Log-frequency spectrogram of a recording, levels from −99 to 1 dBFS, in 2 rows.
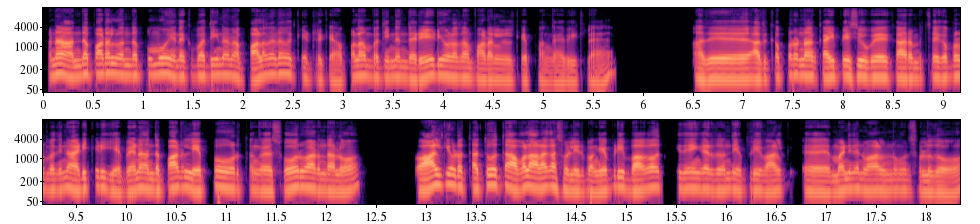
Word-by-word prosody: ஆனா, 155 +2 +4
அந்த 130 +4 +1
பாடல் 155 0 +3
வந்தப்பமும், 145 +2 -1
எனக்கு 130 0 -3
பார்த்தீங்கன்னா, 140 +2 -1
நான் 120 -5 -3
பல 110 +4 +3
தடவ 155 +1 -1
கேட்டுருக்கேன். 105 -5 -7
அப்பலாம் 135 +7 -2
பார்த்தீங்கன்னா, 125 0 -4
இந்த 110 -2 0
ரேடியோவுல 135 0 +2
தான் 120 -1 -3
பாடல்கள் 105 -2 -3
கேட்பாங்க 90 -2 -9
வீட்ல. 95 0 -8 1.1
அது 110 +1 +1 0.4
அதுக்கப்புறம் 120 +6 -2
நான் 135 -2 +2
கைபேசி 125 +1 +1
உபயோகிக்க 125 -1 +1
ஆரம்பிச்சதுக்கப்பறம் 120 +2 -2
பார்த்தீங்கன்னா, 120 +1 +2
அடிக்கடி 135 +3 -3
கேட்பேன். 115 0 0
ஏன்னா, 135 -1 +2
அந்த 120 -1 -1
பாடல் 135 -3 +4
எப்போ 145 +6 -3
ஒருத்தவங்க 120 -1 -4
சோர்வா 140 +2 +3
இருந்தாலும், 115 +1 0 0.7
வாழ்க்கையோட 165 +4 +6
தத்துவத்த 145 +4 +1
அவ்ளோ 140 +4 +5
அழகா 140 +2 +4
சொல்லியிருப்பாங்க. 110 -1 0
எப்பிடி 140 +3 -2
பகவத் 135 +4 +1
கீதைங்கிறது 130 -2 -1
வந்து, 120 0 -3
எப்பிடி 120 0 -5
வாழ் 110 +1 0 0.6
மனிதன் 125 0 -1
வாழணுன்னு 115 -1 -3
சொல்லுதோ, 105 -1 -2
125 Hz, 155 wpm, -23 LUFS, 115-135 Hz, 1.1 s, வாழ்க்கையோட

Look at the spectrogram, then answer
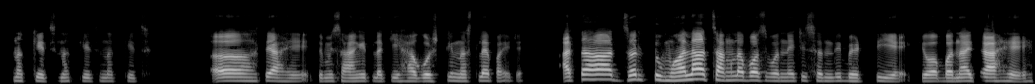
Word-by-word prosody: नक्कीच, 160 -1 -7
नक्कीच, 155 -1 -13
नक्कीच. 155 -1 -17 0.6
अ, 170 0 +2
ते 175 - +1
आहे. 150 -2 -1 0.2
तुम्ही 155 +1 -9
सांगितलं 155 0 -4
की 155 - -9
ह्या 155 0 -4
गोष्टी 155 +3 -4
नसल्या 165 +2 -4
पाहिजेत. - - -12 0.4
आता 230 0 +6 0.2
जर 225 +1 +2
तुम्हाला 205 +4 +6
चांगला 195 -1 +2
बॉस 190 -2 +1
बनण्याची 165 +1 -7
संधी 165 0 -8
भेटतीये 155 0 -5 0.2
किंवा 150 0 0
बनायचं 160 +2 +1
आहे, 160 -3 +3
160 Hz, 140 wpm, -23 LUFS, 155-175 Hz, 0.6 s, आता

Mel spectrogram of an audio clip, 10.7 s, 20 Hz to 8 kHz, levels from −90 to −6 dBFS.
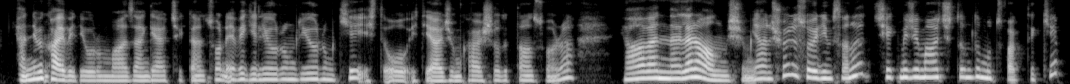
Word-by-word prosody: Kendimi 195 +9 +3
kaybediyorum 160 -4 +1
bazen 155 0 -1
gerçekten. 165 0 -4
Sonra 165 -2 -4
eve 195 +5 0
geliyorum, 195 +1 -1
diyorum 200 -1 -1
ki 250 +8 -3
işte, 150 - -8
o 155 -1 -2
ihtiyacımı 150 +1 -1
karşıladıktan 165 +1 -4
sonra, 225 - -4 0.5
"Ya 210 +3 +3
ben 240 -1 +6
neler 230 +4 +6
almışım?" 175 -11 +3
Yani 220 0 0
şöyle 340 +5 -2
söyleyeyim 245 -4 +2
sana, 265 +10 0
çekmecemi 270 0 +1
açtığımda, 280 0 -1
mutfaktaki 245 - -4
195 Hz, 140 wpm, -22 LUFS, 160-245 Hz, 0.5 s, ben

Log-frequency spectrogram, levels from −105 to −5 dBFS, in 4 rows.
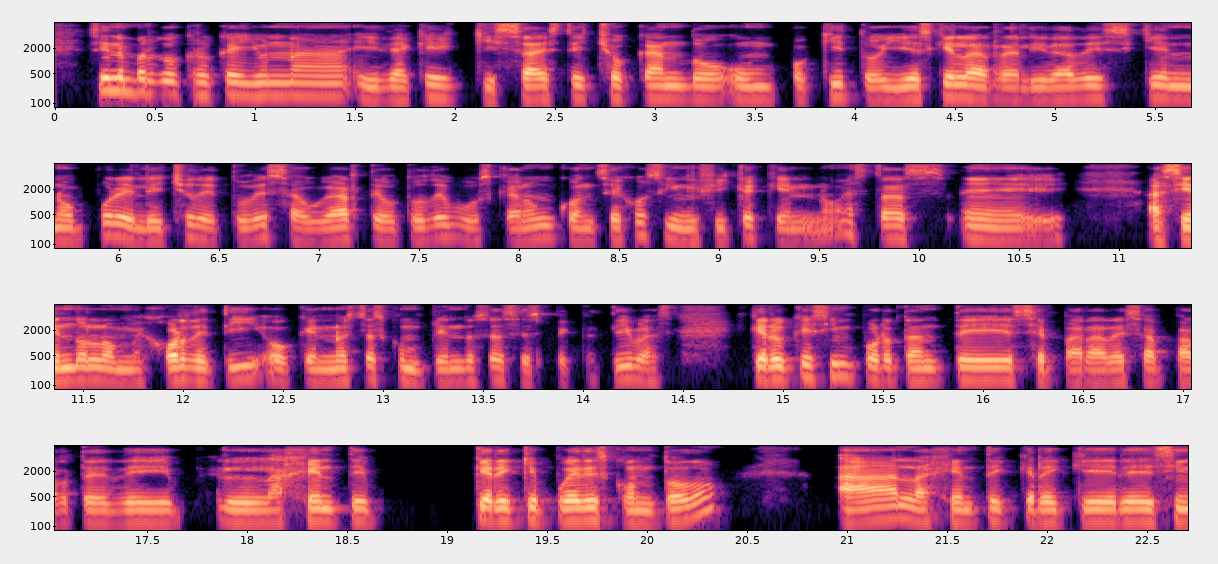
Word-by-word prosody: Sin 200 - +4
embargo, 180 -3 0
creo 155 -2 -5
que 155 - +1
hay 150 -1 0
una 150 -1 -2
idea 120 -3 -3
que, 130 -3 -4
quizá, 125 +2 +3
esté 130 +1 -3
chocando 130 0 0
un 125 0 -4
poquito, 140 -4 -5
y 120 +1 -1
es 125 - +1
que 140 - +6
la 130 -2 +6
realidad 120 +1 -2
es 130 0 -1
que 135 - -2
no 125 -2 -3
por 160 - 0
el 120 - +1
hecho 120 +5 -3
de 120 - -3
tú 120 - -10
desahogarte, 125 -2 -1
o 115 - -5
tú 125 - -7
de 145 - -2
buscar 120 -4 -5
un 135 +3 -6
consejo 125 +5 -5
significa 125 -5 -5 0.3
que 115 - -4
no 115 - -11
estás, 135 -5 -3
eh, 130 - -2 0.4
haciendo 130 +1 +6
lo 130 -2 +2
mejor 120 +3 +3
de 125 -2 -1
ti, 280 +3 -5
o - - -1
que - - -2
no 120 +1 -2
estás 125 - -3
cumpliendo 120 0 -6
esas - - -5
expectativas. - - -6 0.4
Creo 140 - +7
que 155 - -1
es 145 - -4
importante 130 -3 +1
separar 115 -1 -1
esa 120 0 -2
parte 120 0 -2
de 120 +1 -2 0.2
la 120 -2 0
gente 130 0 +2 0.4
cree 135 -1 +7
que 140 - +2
puedes 135 +1 +5
con 120 -1 -3
todo, 130 - 0 0.5
a 135 +4 +8
la 145 -5 +2
gente 125 +1 -3
cree 120 -1 -1
que 125 0 +2
eres 125 0 +1
125 Hz, 190 wpm, -23 LUFS, 120-135 Hz, 0.5 s, a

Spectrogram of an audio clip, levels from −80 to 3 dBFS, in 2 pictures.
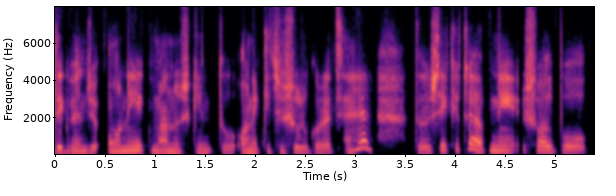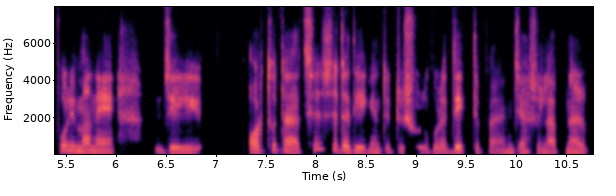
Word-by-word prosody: দেখবেন 220 0 +1
যে 235 - 0 0.2
অনেক 245 +2 +2 0.2
মানুষ 195 0 -1
কিন্তু 190 +7 -7 0.2
অনেক 190 -3 -1
কিছু 200 +1 +2
শুরু 220 -2 -3
করেছে। - - -1
হ্যাঁ? 375 -2 +3 0.4
তো - - -8 0.2
সেক্ষেত্রে 275 +4 +1
আপনি 240 0 +1 0.3
স্বল্প 240 -2 -1 0.4
পরিমাণে 230 -4 +2 0.6
যেই 205 -1 +2 0.7
অর্থটা 255 +2 +1
আছে 195 +9 +2
সেটা 275 -4 +3
দিয়ে 220 -1 +2
কিন্তু 190 0 -5
একটু - - -4
শুরু 205 - -11
করে 200 0 -4
দেখতে 230 0 +4
পারেন। - - -9
যে - - 0
আসলে 195 -1 -2
আপনার 195 -1 -2
225 Hz, 160 wpm, -24 LUFS, 200-245 Hz, 0.7 s, দেখতে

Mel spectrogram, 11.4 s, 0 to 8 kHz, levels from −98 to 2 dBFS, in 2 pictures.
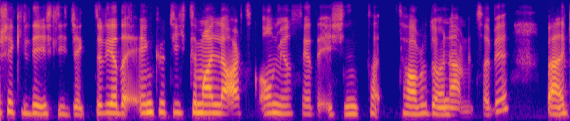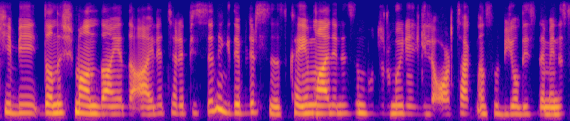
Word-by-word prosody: şekilde 210 -3 -2
işleyecektir 185 +2 -6
ya 210 -1 +4
da - - +4
en 220 +1 +2
kötü 225 -1 -5
ihtimalle 210 -1 +4
artık 195 0 +1
olmuyorsa 200 -2 -3
ya 185 - -7
da - - -10
eşinin 180 +1 -5
ta 200 - -5 0.2
tavrı 195 0 +1
da 200 - -1
önemli 165 -8 -2
tabii, 245 - -4 0.4
belki 210 0 +2
bir 210 -1 -3
danışmandan 205 -2 +5
ya 185 0 -4
da - - -1
aile 180 +3 0
terapistine 210 +5 -6
de 310 - +7
gidebilirsiniz. 210 -4 -1
Kayınvalidenizin 200 0 +3
bu 200 -1 -27
durumuyla 195 0 -4
ilgili 185 0 -8
ortak 190 +2 -1
nasıl 190 -1 -5
bir 180 - -6
yol 185 -1 -1
izlemeniz 180 0 0
200 Hz, 185 wpm, -25 LUFS, 185-210 Hz, 0.4 s, de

